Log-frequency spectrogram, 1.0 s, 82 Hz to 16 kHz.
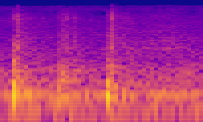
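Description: Baked sourdough bread logs are tapped four times, each tap a short, dull, hollow knock centered around 250 Hz. The hollow sound shows the loaves are done; they rose more in the oven and the crust is crunchy.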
